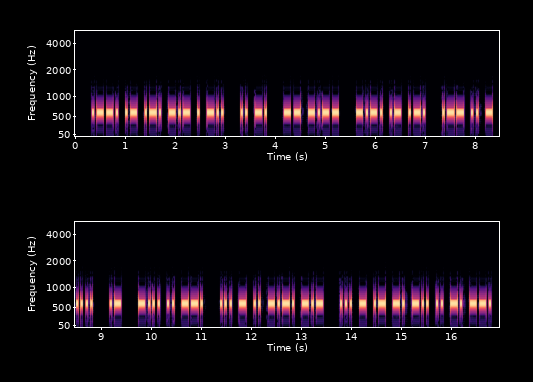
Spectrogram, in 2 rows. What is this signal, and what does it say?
Morse code, heard as a keyed tone, about 25 wpm, 600 Hz. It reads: PARKED IN MY CAR WITH A BIG STICK STANDING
